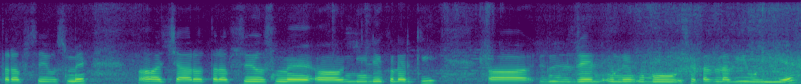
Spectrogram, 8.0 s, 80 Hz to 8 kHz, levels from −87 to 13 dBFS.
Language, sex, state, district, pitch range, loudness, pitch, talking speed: Hindi, male, Bihar, Purnia, 180-185 Hz, -15 LUFS, 180 Hz, 120 wpm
